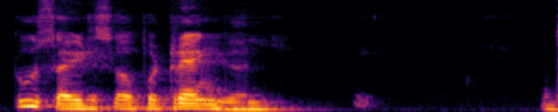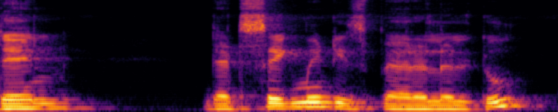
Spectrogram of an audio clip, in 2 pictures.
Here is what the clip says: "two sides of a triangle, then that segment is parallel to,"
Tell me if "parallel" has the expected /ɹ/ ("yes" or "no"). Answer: yes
